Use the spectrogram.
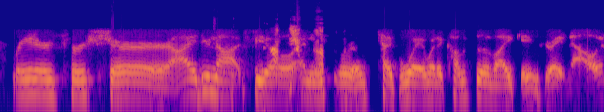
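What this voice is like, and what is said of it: Minnesota accent. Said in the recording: “a lot of people could pick up Minnesota accent”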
